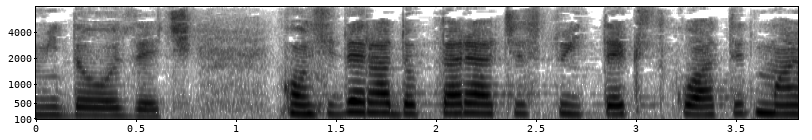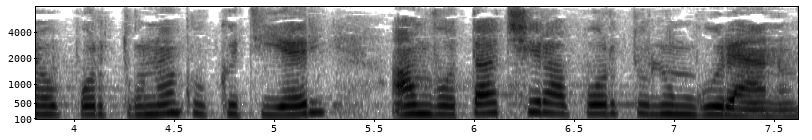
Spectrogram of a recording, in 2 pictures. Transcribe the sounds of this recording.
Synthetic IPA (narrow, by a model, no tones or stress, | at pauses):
mid̪o̞əze̞t͡ʃʲko̞nsid̪e̞ɾad̪o̞p̚t̪aɾeaːt͡ʃe̞st̪ujt̪e̞kst̪kuat̪ɨt̪majo̞po̞rt̪unəkukɨt̪je̞rʲamvo̞t̪at̪ʃiɾapo̞rt̪uluŋɡuɾeanu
